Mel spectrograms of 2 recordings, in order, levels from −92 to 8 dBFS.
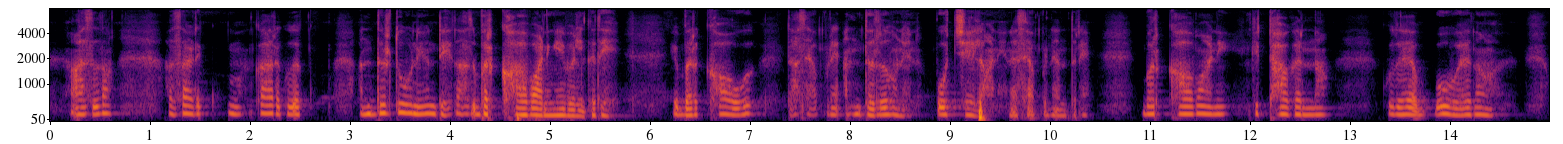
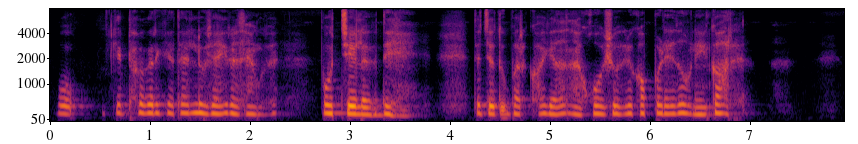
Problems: none marked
